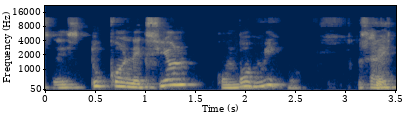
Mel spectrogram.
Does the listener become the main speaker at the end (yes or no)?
no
